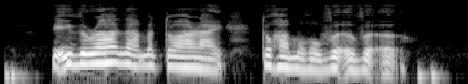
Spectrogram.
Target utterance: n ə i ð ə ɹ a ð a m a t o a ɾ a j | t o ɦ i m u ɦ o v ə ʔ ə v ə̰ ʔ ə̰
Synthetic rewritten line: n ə i ð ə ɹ a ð a m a t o a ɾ a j | t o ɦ a m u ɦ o v ə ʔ ə v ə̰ ʔ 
